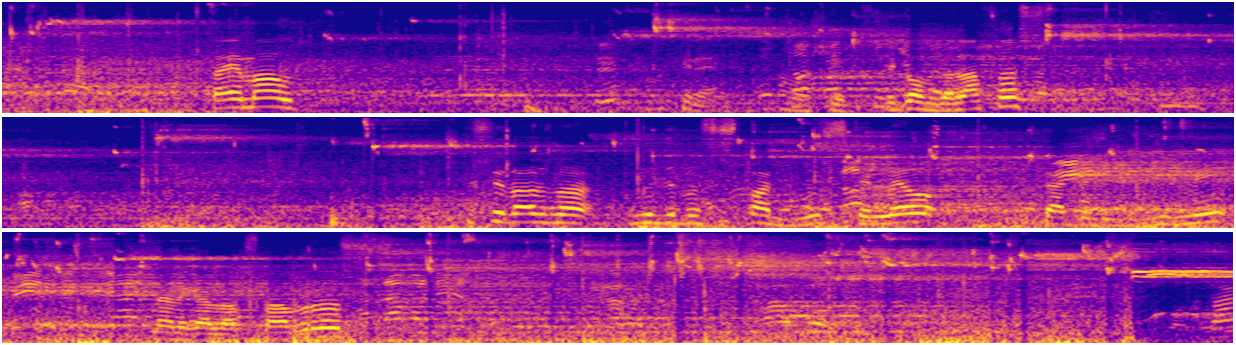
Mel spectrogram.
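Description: Men call out to each other across the court.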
